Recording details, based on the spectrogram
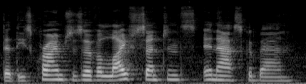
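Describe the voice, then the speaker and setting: A woman's voice: medium pitch, steady tone, moderate pace, a bit bright, natural voice. A woman voicing a stern, furious older male judge who bellows harsh, formal sentences in an audiobook. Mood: bellowing.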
